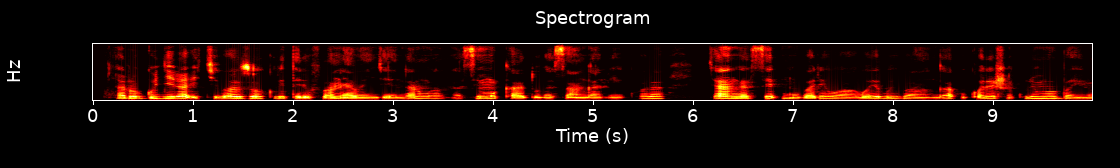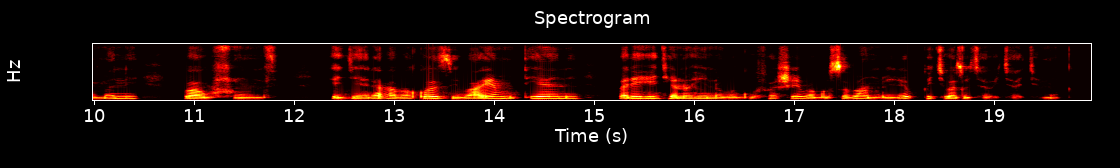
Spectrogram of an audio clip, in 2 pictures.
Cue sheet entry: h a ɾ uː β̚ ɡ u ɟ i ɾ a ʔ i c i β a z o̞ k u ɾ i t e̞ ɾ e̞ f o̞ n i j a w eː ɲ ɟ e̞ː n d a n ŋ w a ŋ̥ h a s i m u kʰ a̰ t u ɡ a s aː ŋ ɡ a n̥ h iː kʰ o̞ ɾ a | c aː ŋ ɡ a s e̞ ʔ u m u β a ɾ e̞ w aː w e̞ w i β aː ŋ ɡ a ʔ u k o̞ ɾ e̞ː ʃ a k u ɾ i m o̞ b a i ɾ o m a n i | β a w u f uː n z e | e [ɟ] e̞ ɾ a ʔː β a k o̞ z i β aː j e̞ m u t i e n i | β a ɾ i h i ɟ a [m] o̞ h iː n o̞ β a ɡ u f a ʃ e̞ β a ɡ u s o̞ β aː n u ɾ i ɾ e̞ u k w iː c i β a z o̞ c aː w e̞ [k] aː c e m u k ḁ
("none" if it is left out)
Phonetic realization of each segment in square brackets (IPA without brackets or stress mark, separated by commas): ɟ, n, c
